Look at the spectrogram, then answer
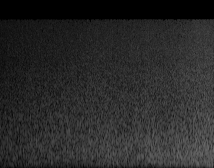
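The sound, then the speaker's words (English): Soft, steady wash of ocean tide waves, a broad, quiet, regular hiss of water that slowly swells in loudness, with no voices. “Watch the light on the rippling of the water, and let the quiet, regular sound of the tide rock you sleep.”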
